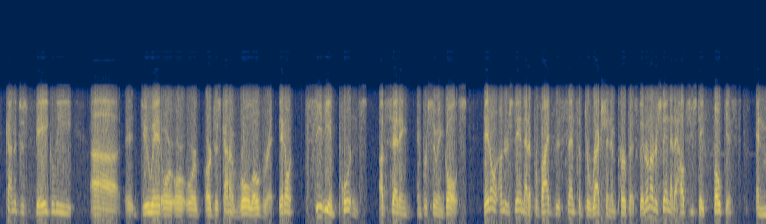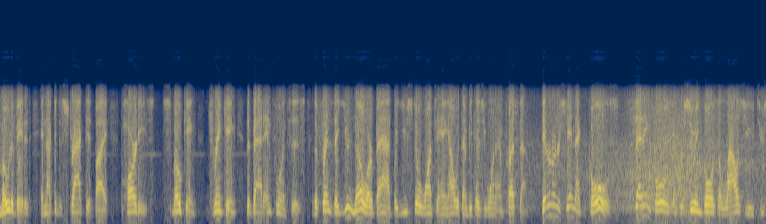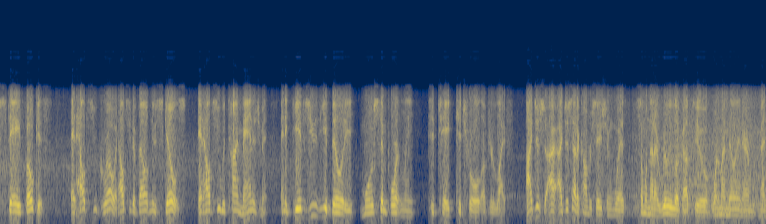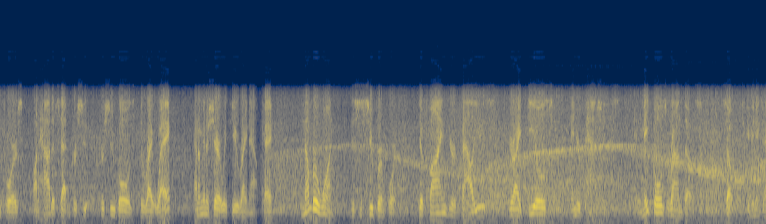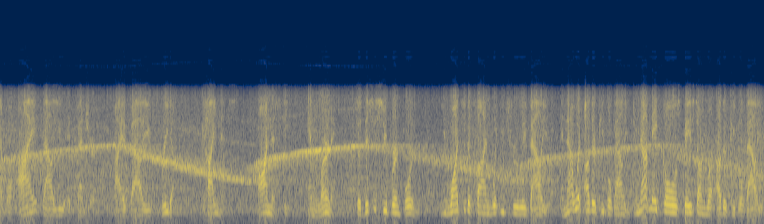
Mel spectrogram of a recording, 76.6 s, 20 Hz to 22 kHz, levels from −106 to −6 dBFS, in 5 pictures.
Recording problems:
phone-call audio; poor line
traffic noise; loud; throughout; 6 dB below the speech

